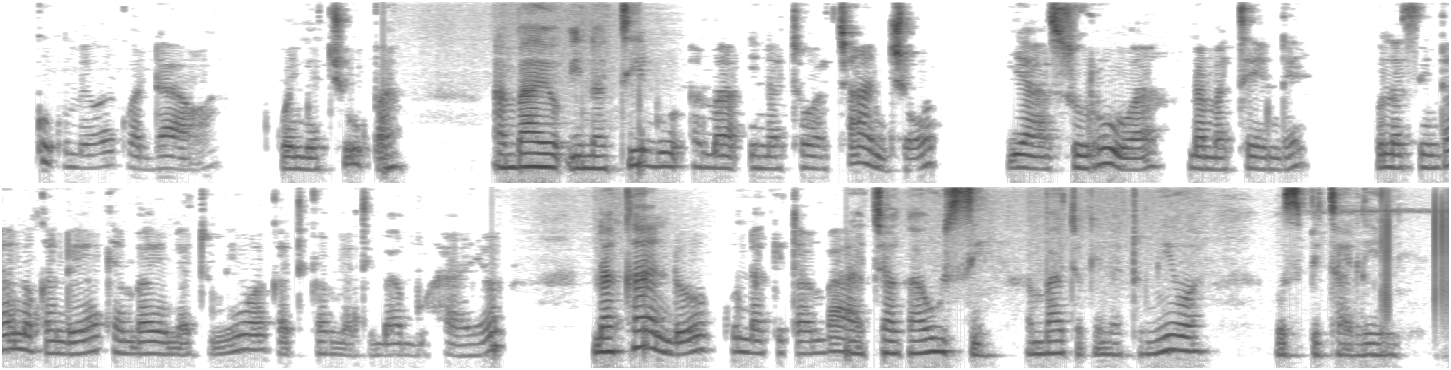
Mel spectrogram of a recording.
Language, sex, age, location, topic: Swahili, female, 36-49, Kisii, health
